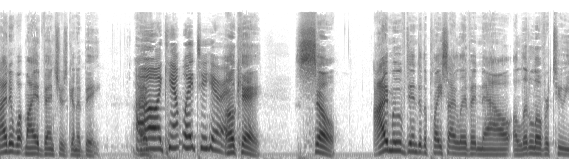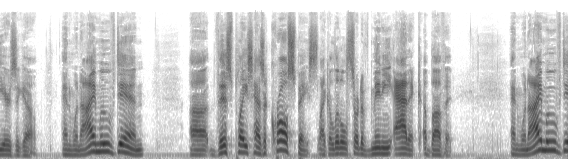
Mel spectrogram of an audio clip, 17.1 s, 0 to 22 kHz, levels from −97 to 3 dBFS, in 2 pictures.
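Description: No technical faults can be heard anywhere in this speech recording.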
